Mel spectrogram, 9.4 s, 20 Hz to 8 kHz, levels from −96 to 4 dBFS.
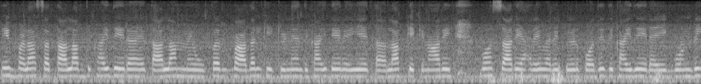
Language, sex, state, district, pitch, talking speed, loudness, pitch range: Hindi, female, Uttar Pradesh, Etah, 210 Hz, 210 wpm, -18 LUFS, 205-215 Hz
